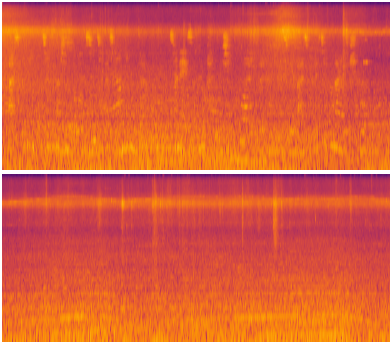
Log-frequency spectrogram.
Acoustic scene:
bus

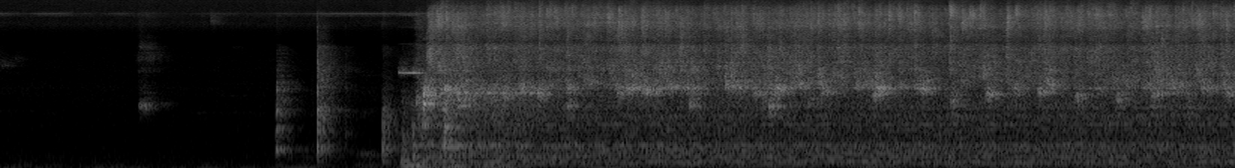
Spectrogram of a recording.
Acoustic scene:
restroom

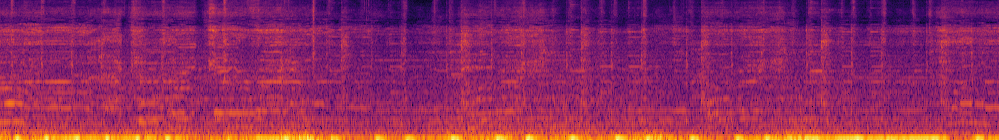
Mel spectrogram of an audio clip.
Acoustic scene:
car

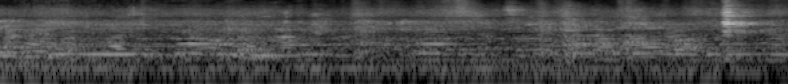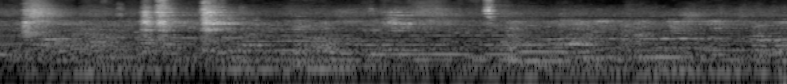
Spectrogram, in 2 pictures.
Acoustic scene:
restaurant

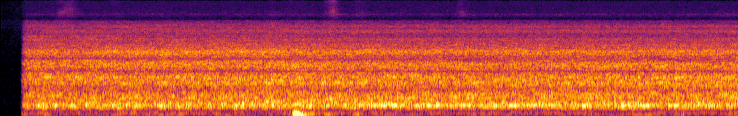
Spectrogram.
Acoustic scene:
subway train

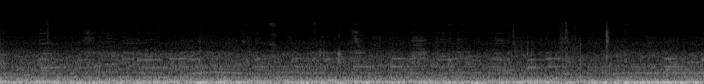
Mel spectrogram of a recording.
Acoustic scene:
car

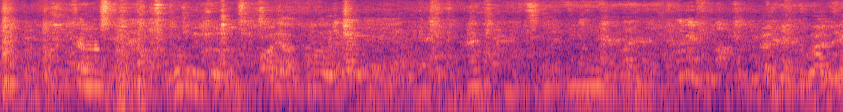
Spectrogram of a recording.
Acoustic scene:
crowded indoor space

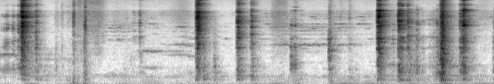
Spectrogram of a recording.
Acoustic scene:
kitchen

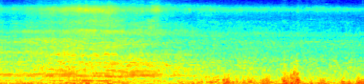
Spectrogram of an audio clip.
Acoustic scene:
street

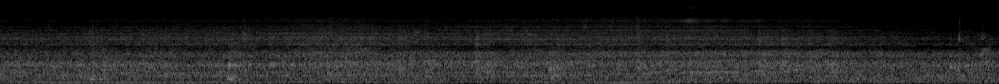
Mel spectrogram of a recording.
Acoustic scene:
residential area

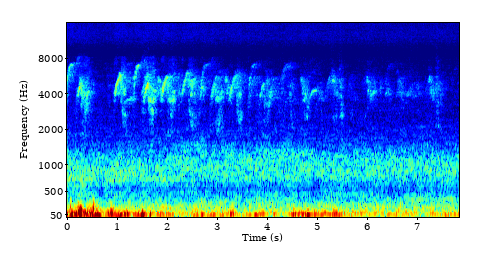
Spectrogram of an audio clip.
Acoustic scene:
park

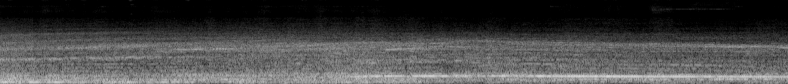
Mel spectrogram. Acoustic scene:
subway station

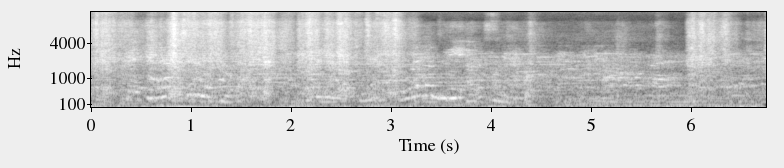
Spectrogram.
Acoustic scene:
crowded indoor space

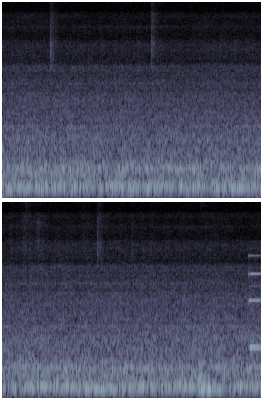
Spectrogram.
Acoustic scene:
elevator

